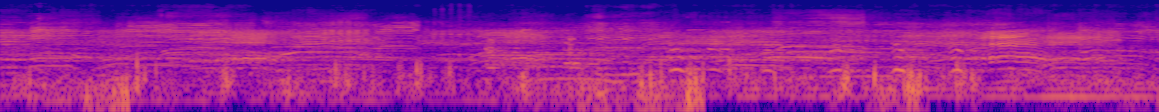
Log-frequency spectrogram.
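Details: Flock of domestic sheep calling almost continuously, many tremulous bleats layered over one another, some higher and thinner, others lower, with intermittent clicks and thumps in the background.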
